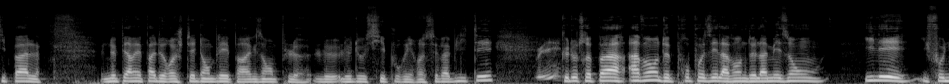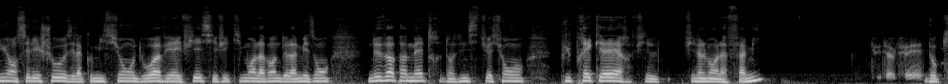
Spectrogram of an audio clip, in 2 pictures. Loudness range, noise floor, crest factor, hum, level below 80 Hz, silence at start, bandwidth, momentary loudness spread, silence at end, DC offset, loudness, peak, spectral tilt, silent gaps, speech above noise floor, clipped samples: 4 LU; -55 dBFS; 16 dB; none; -48 dBFS; 0 s; 10.5 kHz; 10 LU; 0 s; under 0.1%; -20 LUFS; -2 dBFS; -8.5 dB/octave; none; 36 dB; under 0.1%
